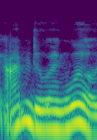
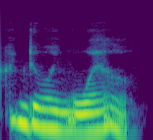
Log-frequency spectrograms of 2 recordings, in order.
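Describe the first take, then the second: First: Crisp, correct "I'm doing well."; proper formal answer. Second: Prim, correct "I'm doing well."; formal proper answer. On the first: Explaining code switching, the formal reply, said prim and proper. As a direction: say "well" like a polite office greeting. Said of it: "And it wouldn't be like". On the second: Showing the formal thing to say, said prim and proper. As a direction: stress "well" like a polite office greeting. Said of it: "the formal thing to say is". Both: Shown as a demonstration.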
